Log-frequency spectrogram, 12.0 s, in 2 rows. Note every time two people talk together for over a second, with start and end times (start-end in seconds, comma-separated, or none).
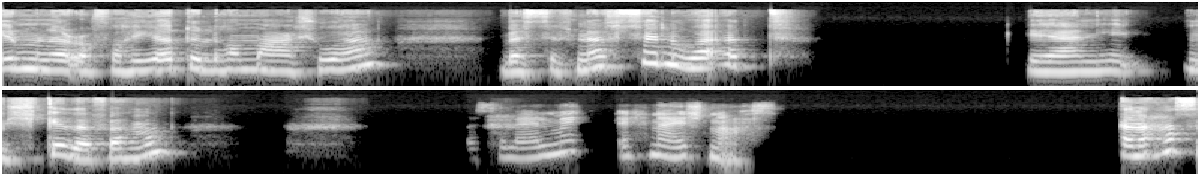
none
